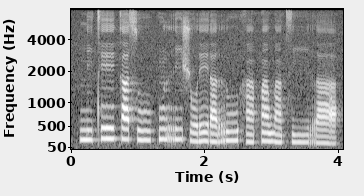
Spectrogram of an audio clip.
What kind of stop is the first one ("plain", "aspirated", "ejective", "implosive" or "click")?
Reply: aspirated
